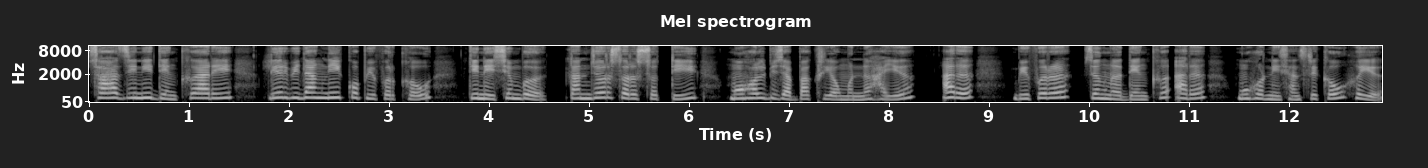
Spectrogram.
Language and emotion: Bodo, neutral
